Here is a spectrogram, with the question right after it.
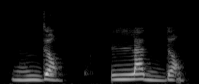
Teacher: When we use the word là-dedans, which means inside or simply in something, you can often contract the E from it, which will become: d'dans, là-d'dans. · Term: contractions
